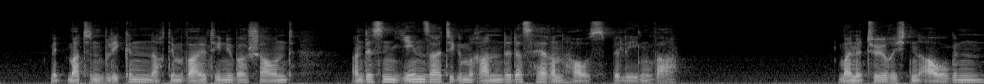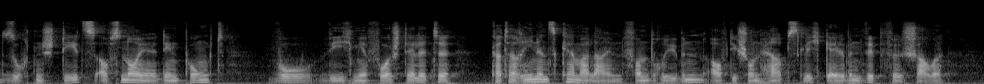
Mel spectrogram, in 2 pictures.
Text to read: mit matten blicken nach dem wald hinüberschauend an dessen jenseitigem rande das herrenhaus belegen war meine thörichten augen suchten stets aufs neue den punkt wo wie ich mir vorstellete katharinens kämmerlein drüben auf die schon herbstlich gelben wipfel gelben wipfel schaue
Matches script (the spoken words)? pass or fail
fail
